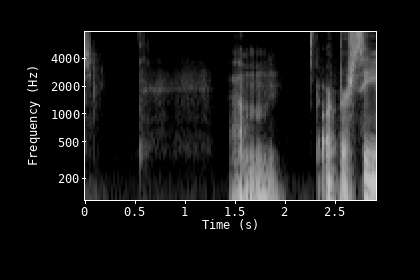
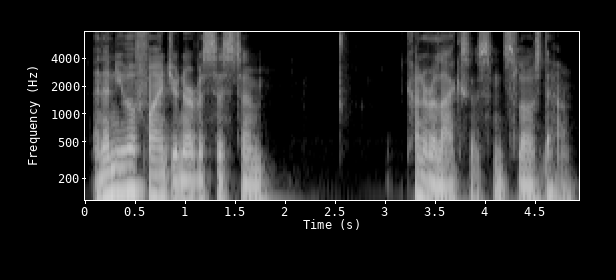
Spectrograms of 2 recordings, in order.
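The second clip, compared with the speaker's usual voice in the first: normal talking voice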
